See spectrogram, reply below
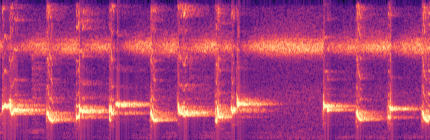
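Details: Yellow-vented bulbul in long rapid song, played to goad other bulbuls into singing. Quick runs of bright, dropping chirps pause briefly before resuming, over a constant high-pitched hum.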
